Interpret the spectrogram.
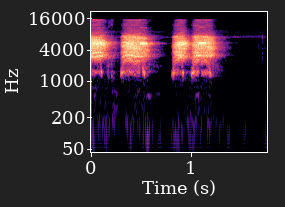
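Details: Kala teetar, the black francolin, calling against a rival: two pairs of harsh, grating syllables, each pair split by a brief break, then silence.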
